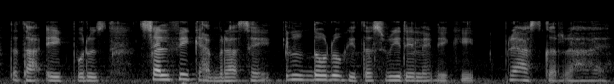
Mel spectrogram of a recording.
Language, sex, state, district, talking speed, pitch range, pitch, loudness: Hindi, female, Uttar Pradesh, Varanasi, 155 wpm, 170-205 Hz, 180 Hz, -31 LUFS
